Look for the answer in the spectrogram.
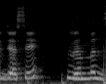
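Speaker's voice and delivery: usual speaking voice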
